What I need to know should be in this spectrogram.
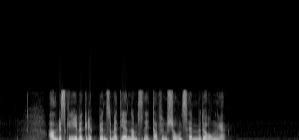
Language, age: Norwegian, 50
